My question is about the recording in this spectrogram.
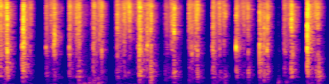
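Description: A deck of tarot cards being shuffled by hand: a fast, uneven run of papery slaps and flicks, about four to five a second.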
